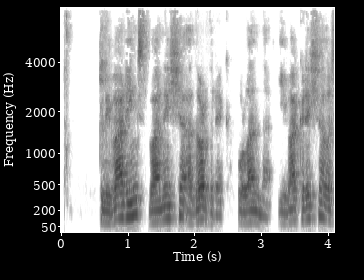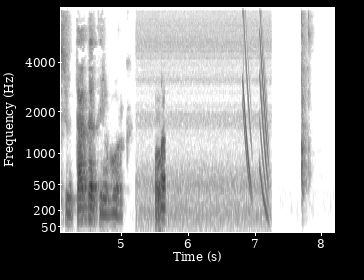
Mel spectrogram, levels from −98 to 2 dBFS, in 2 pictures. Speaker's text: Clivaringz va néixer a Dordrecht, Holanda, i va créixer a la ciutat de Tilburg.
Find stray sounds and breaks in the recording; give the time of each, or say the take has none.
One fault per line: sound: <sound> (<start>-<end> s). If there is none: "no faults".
sound: laugh (5.5-5.7 s)
sound: chirp (6.8-7.2 s)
